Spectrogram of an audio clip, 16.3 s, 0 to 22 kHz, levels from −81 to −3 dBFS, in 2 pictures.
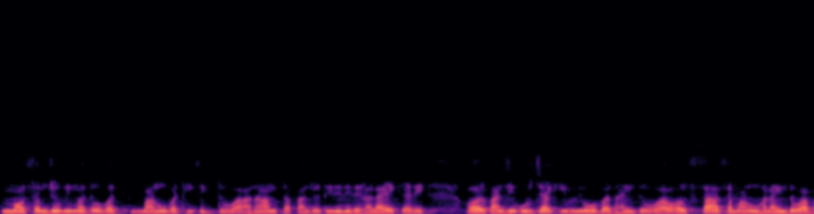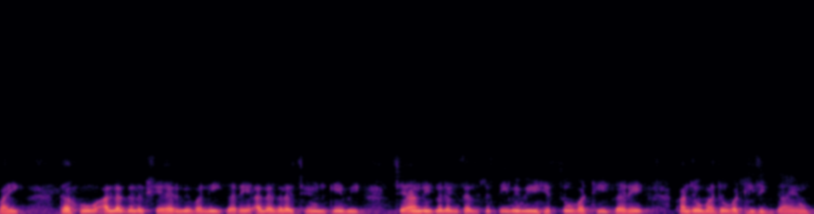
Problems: constant background noise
